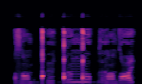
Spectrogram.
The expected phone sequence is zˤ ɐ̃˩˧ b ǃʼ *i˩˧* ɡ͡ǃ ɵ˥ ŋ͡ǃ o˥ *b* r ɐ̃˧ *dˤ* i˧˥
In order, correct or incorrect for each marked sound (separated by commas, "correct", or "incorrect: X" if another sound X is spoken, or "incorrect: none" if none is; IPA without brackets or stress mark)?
incorrect: ɨ˩˧, correct, correct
